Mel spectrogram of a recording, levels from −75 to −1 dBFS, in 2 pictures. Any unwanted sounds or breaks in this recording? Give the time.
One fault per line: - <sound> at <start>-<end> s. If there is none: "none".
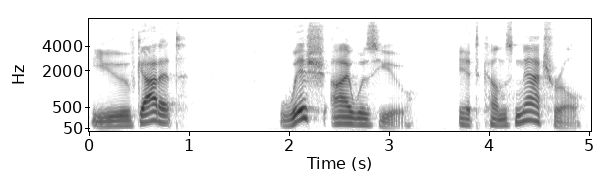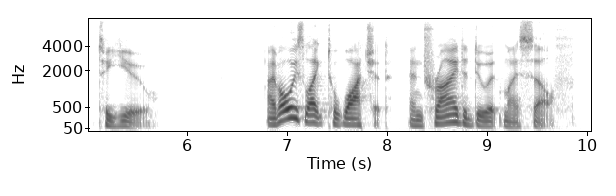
none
